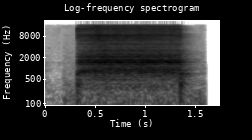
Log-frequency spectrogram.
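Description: A single steady rush of air blown through a blocked recorder mouthpiece held in the right position to unblock the recorder, a breathy hiss lasting about a second with no tone or whistle, clear with no talking.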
